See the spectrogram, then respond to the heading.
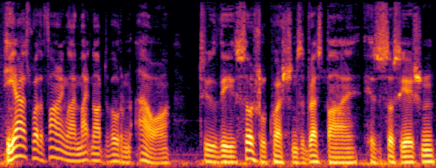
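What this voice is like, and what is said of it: Very British-sounding accent. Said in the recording (Danish): “han taler jo det her lidt specielt accent, meget britisk i virkeligheden. ... Det er ikke sådan, man normalt hører amerikanerne”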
